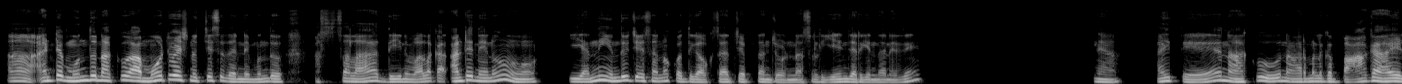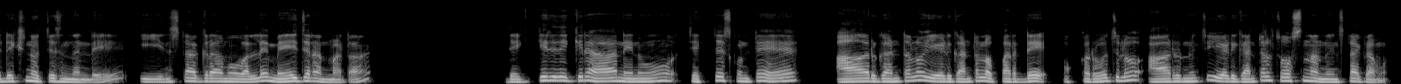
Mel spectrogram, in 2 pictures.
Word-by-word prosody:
ఆ! - - -2 0.3
అంటే 170 +6 +3
ముందు 185 +5 +4
నాకు 175 +3 -1
ఆ - - +9
మోటివేషనొచ్చేసేదండి 175 - +1
ముందు. 130 +1 0 0.4
అస్సలా 125 +2 -3 0.3
దీని 125 -1 0
వల్ల 125 +5 -1
క - - -4 0.2
అంటే 165 +6 +2
నేను 155 +5 0 0.8
ఇయన్నీ 145 +11 +2
ఎందుకు 180 +4 +2
చేశానో 160 -1 -2
కొద్దిగా 125 -3 -2
ఒకసారి 115 0 -5
చెప్తాను 115 -1 -4
చూడండి. 105 0 -4
అసలు 115 -1 -9 0.2
ఏం 125 - 0
జరిగిందనేది? 110 +2 -4 1.9
ఆ! - - -1 0.6
అయితే 160 -7 -3 0.4
నాకు 130 +7 -1 0.3
నార్మల్‌గా 135 +1 -1 0.2
బాగా 135 +8 +1 0.2
అడిక్షనొచ్చేసిందండి. 130 -6 0 0.4
ఈ - - 0
ఇన్‌స్టాగ్రాము 135 +1 0
వల్లే 135 +8 +3
మేజరనమాట. 135 -6 +2 1.6
దెగ్గర 125 +10 0
దెగ్గర 175 +2 0 0.4
నేను 135 0 +2 0.5
చెక్ 130 -2 -2
చేసుకుంటే, 160 -3 -1 0.9
6 140 0 +3
గంటలో, 140 +8 +1 0.2
7 135 -1 +3
గంటలో 140 +4 +2
పర్ 130 0 +1
డే 145 - +5 0.3
ఒక్క 125 +2 -4
రోజులో 165 +6 +1 0.3
6-7 140 +2 +1
గంటలు 160 +9 0
చూస్తున్నాను 160 -6 +1
ఇన్‌‌స్టాగ్రాము. 120 -2 -2
135 Hz, 105 wpm, -23 LUFS, 125-160 Hz, 1.9 s, ఆ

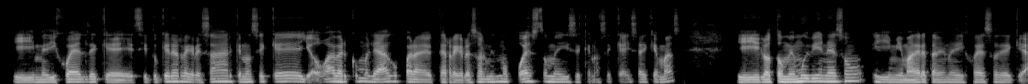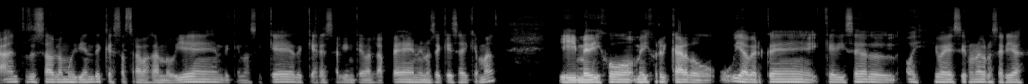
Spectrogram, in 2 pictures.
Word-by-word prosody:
Y 105 0 0
me 110 - -1
dijo 110 +3 0
él 115 0 +2
de 120 0 -1
que: 100 -3 -1
"Si - - -9
tú - - -7
quieres 135 0 +1
regresar, 130 +3 -1
que 125 - -4
no 120 - -1
sé 125 0 -6
qué, 135 +1 -1
y 125 - -1
yo - - -1
voy 125 - -1
a - - +3
ver 130 -1 +2
cómo 140 0 -5
le 120 - +2
hago 130 +3 0
para 115 -4 0
te 110 - -3
regreso 105 0 -1
al 120 - -1
mismo 125 0 -1
puesto", 130 +1 -1
me 125 -1 0
dice, 115 -1 -5
que 115 - -17
no 110 -2 -13
sé 110 - -16
qué - - -9
y - - -12
sabe 120 -2 -6
qué - - -6
más. - - -5 0.5
Y 110 0 +3
lo 115 0 +5
tomé 120 -1 +4
muy 140 +2 +5
bien 140 -1 +2
eso. 155 +5 0
Y 115 -4 -2
mi 105 - -1
madre, 105 +2 +3
también 110 -1 -3
me 110 - -3
dijo 105 +1 -6
eso 110 +1 -4
de 105 -1 -4
que: - - -6
"Ah, - - +2
entonces 120 -2 -5
habla 115 0 +1
muy 115 0 0
bien 115 +1 -1
de 120 - -2
que - - -5
estás 95 - -9
trabajando 100 -1 -2
bien, 120 +2 0
de 100 - -10
que 95 - -20
no 90 - -12
sé 95 - -16
qué, 120 0 0
de 110 - -5
que - - -8
eres 100 +1 -8
alguien 105 +1 -6
que 100 - -6
vale 100 -1 -3
la - - -3
pena", 110 0 0
y - - -1
no 105 - -1
sé - - -3
qué, - - -2
y - - -3
sabe 105 -1 -3
qué - - -9
más. - - -2 0.6
Y 105 -1 +6
me 105 -1 +8
dijo 110 +1 +4
me 115 -1 +4
dijo 110 +2 -3
Ricardo: 110 -3 +3
"Uy, 140 - +1
a - - +7
ver 110 0 +1
qué 120 -3 +2
qué 115 - -1
dice 110 +3 0
el" 110 -3 0
¡oy!, 120 -2 -4
iba 115 - +2
a - - +5
decir 115 0 -1
una 120 +1 +1
grosería. 110 -1 -1
115 Hz, 300 wpm, -23 LUFS, 105-125 Hz, 0.6 s, me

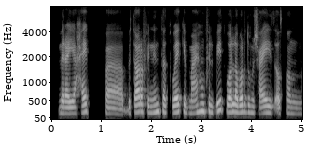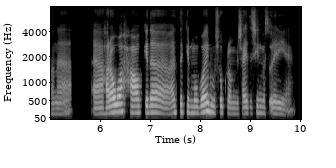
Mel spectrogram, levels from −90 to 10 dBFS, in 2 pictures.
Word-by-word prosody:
مريحاك 165 +5 +2 0.3
فبتعرف 160 +6 0
إن 175 0 -3
أنت 200 +1 0
تواكب 190 0 +2
معاهم 175 +6 0
في 205 - -4
البيت 225 +7 0
والَّا 190 0 +5
برضه 190 +1 +1
مش 170 -2 -6
عايز 170 +2 +1
أصلًا 155 -3 -5
أنا 145 0 -9 0.4
آآ، 150 +1 -3
هاروّح 195 +5 +4
أقعد 175 0 +4
كده 180 +1 +1 0.4
أمسك 195 +2 -5
الموبايل 180 +5 +2
وشكرًا 175 -2 -5
مش 150 0 -10
عايز 160 +1 -2
أشيل 170 +2 -8
مسؤولية 155 -3 -6
يعني؟ 235 - -17
175 Hz, 155 wpm, -25 LUFS, 160-195 Hz, 0.4 s, والَّا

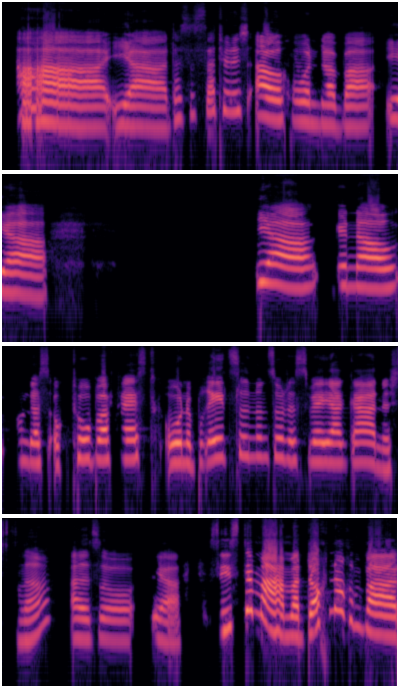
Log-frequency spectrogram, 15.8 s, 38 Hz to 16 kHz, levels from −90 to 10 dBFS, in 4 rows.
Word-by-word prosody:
Ah, 195 -4 +3
ja, 185 -2 -3
das 240 +6 -14
ist 280 -2 -22
natürlich 310 - -9
auch 245 -3 +3
wunderbar, 200 -4 -4
ja. 225 -4 0 2.1
Ja, 285 -4 +4 0.2
genau. 275 -2 +2 0.2
Und 260 0 -15
das 240 -1 -4
Oktoberfest 275 +2 -1
ohne 245 0 +2
Brezeln 285 +6 -2
und 295 -1 -12
so, 295 0 -5
das 260 -1 -8
wäre 255 0 0
ja 245 -1 +2
gar 245 0 0
nichts, 195 -3 -12
ne? 205 +5 -6 0.3
Also, 210 -1 -6 0.2
ja. 460 - -5 0.3
Siehste 300 -4 -1
mal, - - +9
haben 240 - +4
wir 230 -1 +4
doch 255 +5 +5 0.2
noch 405 - -7
'n 320 - -12
paar 245 -5 +6
245 Hz, 125 wpm, -24 LUFS, 210-275 Hz, 2.1 s, mal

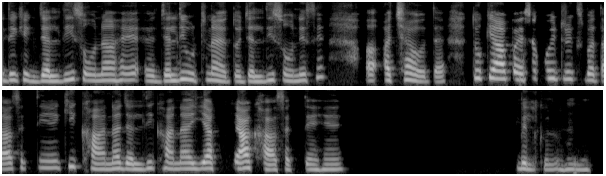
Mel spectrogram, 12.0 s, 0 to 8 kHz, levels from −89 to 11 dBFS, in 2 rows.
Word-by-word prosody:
है? - - -3
देखिए 225 0 0
जल्दी 190 +6 +3
सोना 215 -4 -1
है 225 +1 -1
अ, 195 -2 -6
जल्दी 205 +5 +3
उठना 230 -2 0
है, 185 - +1
तो 180 +2 -3
जल्दी 180 +5 0
सोने 210 -1 -1
से 325 +11 -8 0.4
अ, - - +2
अच्छा 215 +2 +3
होता 175 -4 -1
है, 170 - -3 0.3
तो 290 - +3
क्या 285 -1 +6
आप 265 -1 +5
ऐसा 250 +5 -2
कोई 285 0 +1
ट्रिक्स 260 0 -5
बता 200 -3 +1
सकती 235 +2 -9
हैं 235 0 -5
कि 280 - 0
खाना 200 0 +1
जल्दी 185 +4 0
खाना 205 -2 0
है 205 - +2
या 215 +1 +4
क्या 210 +1 +5
खा 175 -3 +2
सकते 175 +1 -5
हैं? 180 +2 -4 1.7
बिल्कुल, 180 -2 -3
हुँ, 185 - -3
हुँ। 170 -1 -5
210 Hz, 195 wpm, -24 LUFS, 185-230 Hz, 1.7 s, क्या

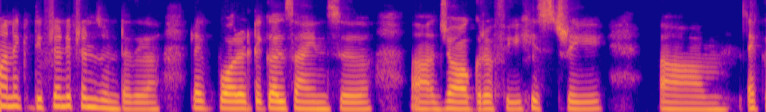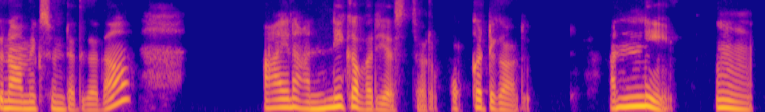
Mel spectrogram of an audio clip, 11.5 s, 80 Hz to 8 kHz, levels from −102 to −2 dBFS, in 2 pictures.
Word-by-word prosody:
మనకి 245 -3 +1
different, 245 +2 +1
differents 225 -4 0
ఉంటదిగా! 175 -1 -3 0.3
Like 190 -2 0
political 185 0 +4
science, 175 -1 -1 0.5
ఆహ్, 175 0 0
జాగ్రఫీ, 175 0 0
హిస్టరీ 180 -1 -2 0.6
ఆహ్, 175 - -1
హ్మ్. 165 0 -5 0.3
ఎకనామిక్సుంటది 180 -5 -1
కదా! 185 - -2 1.2
ఆయన 215 +1 +3
అన్నీ 205 +7 +6
కవర్ 165 -7 +1
చేస్తారు. - - -9 0.2
ఒక్కటి - - -1
కాదు, - - -9 0.7
అన్నీ. 235 -3 +8 0.5
హ్మ్. 185 -5 +4
180 Hz, 115 wpm, -25 LUFS, 175-210 Hz, 1.2 s, అన్నీ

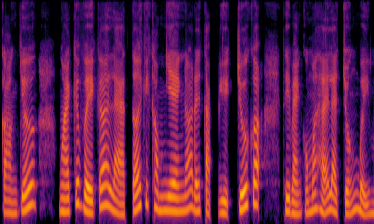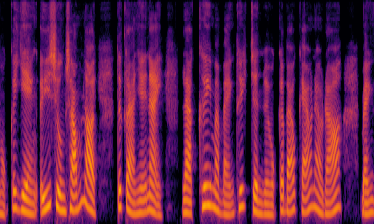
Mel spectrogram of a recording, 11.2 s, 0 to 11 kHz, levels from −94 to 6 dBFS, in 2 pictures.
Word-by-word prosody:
còn 175 -3 -5
chứ. 240 - +3 0.3
Ngoài 195 -1 +1
cái 315 +11 -1
việc 185 - +4
á 280 +2 +2
là 190 -11 0
tới 220 - 0
cái 310 -1 -7
không 220 -6 -1
gian 200 -1 +3
đó 230 +4 -1
để 200 -3 0
tập 185 -4 -4
duyệt 175 -2 -1
trước 245 +6 +5
á, 300 -1 +4 0.4
thì 195 - +2
bạn 160 -3 -2
cũng 170 +3 -6
có 225 - -1
thể 210 -3 -1
là 215 -3 +1
chuẩn 170 +6 -3
bị 155 -7 -1
một 160 -2 -5
cái 245 - 0
dàn 190 -7 +3
ý 210 +8 +3
xương 250 -8 +3
sống 210 +5 +2
thôi. - - +5 0.3
Tức 255 0 -1
là 210 -7 +3
như 175 +2 -2
thế 185 - -1
này, 190 -9 +1 0.3
là 180 -2 +3
khi 285 +1 +3
mà 230 -5 0
bạn 155 -2 -5
thuyết 260 +4 -3
trình 195 -6 +2
về 155 -1 -3
một 150 - -4
cái 205 - 0
báo 190 +2 -1
cáo 225 +1 -3
nào 235 -7 -2
đó, 195 +11 -1 0.3
bạn 165 +3 -1
200 Hz, 275 wpm, -21 LUFS, 175-240 Hz, 0.4 s, trước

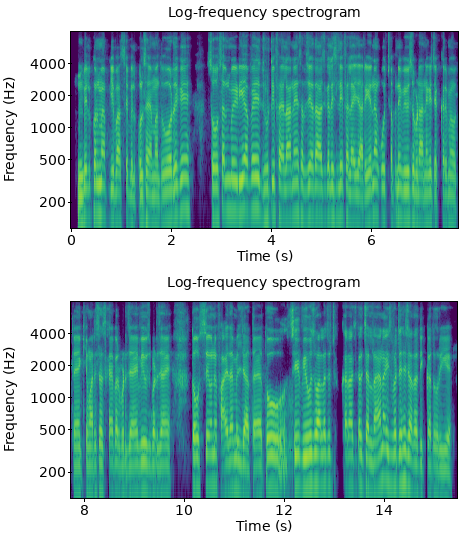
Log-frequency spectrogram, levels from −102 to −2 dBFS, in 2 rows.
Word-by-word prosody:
बिल्कुल, 135 +5 +1
मैं 150 - +4
आपकी 130 -2 0
बात 125 -1 0
से - - -4
बिल्कुल 115 0 -2
सहमत 115 -2 -1
हूँ 120 - -2
और 130 +1 +2
देखिए 165 +3 +1 0.4
सोशल 140 +4 0
मीडिया 160 +1 +4
पे 170 +2 +2
झूठ 140 0 -6
ही 155 - +4
फ़ैलाने 140 +1 +1
हैं 150 - -1
सबसे 145 -3 -5
ज़्यादा 140 0 +2
आजकल 140 +1 -1
इसलिए 140 +1 0
फ़ैलाई 125 -3 0
जा 120 - +2
रही 120 +3 +1
है 130 - +2
ना 150 +1 +1
कुछ 140 - -4
अपने 135 +1 -1
व्यूज़ 130 0 0
बढ़ाने 120 -1 0
के 125 - 0
चक्कर 120 0 -5
में 120 0 -5
होते 115 0 -3
हैं 115 0 +1
कि - - -12
हमारे 115 0 0
सब्सक्राइबर 120 +1 -1
बढ़ 120 0 -2
जाए, 115 +1 +1
व्यूज़ 125 0 0
बढ़ 115 -1 -1
जाए 115 0 0 0.4
तो 135 - +4
उससे 140 +2 0
उन्हें 145 0 +1
फ़ायदा 125 +2 +2
मिल 130 -1 -3
जाता 115 -1 +1
है। 120 0 +1
तो 140 0 +2
सी 145 - +4
व्यूज़ 145 +2 +2
वाला 150 0 +3
जो 150 - -6
चक्कर 145 0 -5
आजकल 145 +1 0
चल 135 -2 +1
रहा 125 0 +1
है - - +3
ना 170 - +1
इस 155 -3 -1
वज़ह 150 0 +1
से 165 - 0
ज़्यादा 135 -5 +1
दिक्कत 115 -1 -4
हो 110 - -4
रही 110 0 -4
है। 105 - -1
135 Hz, 270 wpm, -23 LUFS, 120-145 Hz, 0.4 s, मैं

